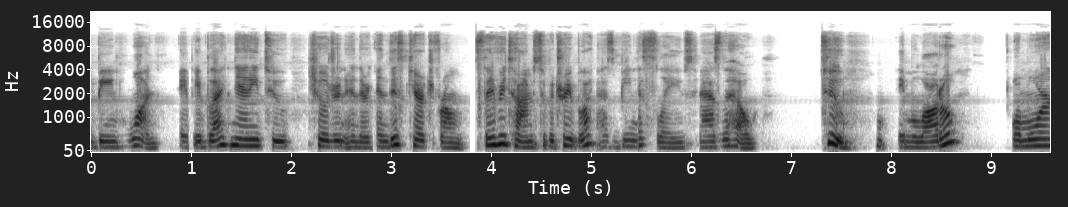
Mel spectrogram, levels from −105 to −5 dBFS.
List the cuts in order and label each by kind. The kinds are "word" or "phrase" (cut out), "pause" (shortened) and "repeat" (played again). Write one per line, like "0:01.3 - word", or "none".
0:01.0 - word
0:02.2 - word
0:02.8 - word
0:03.4 - word
0:05.1 - word
0:05.5 - word
0:06.1 - word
